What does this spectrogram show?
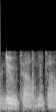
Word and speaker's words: Newtown: secondary place out of Newton, Connecticut. It's only a town of 2,000 people. We have to keep... Newtown, sorry. Newtown. We have to make sure we pronounce that right. No, maybe... Newtown, because it has new connotations to the name Newtown.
